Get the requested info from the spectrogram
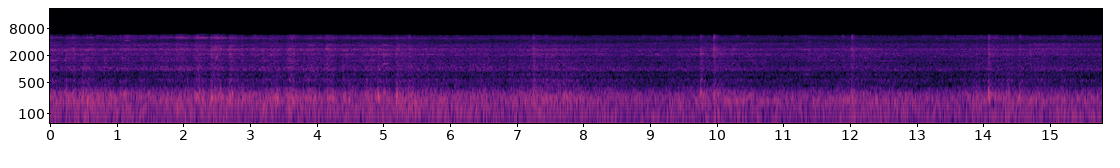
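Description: Double-stack intermodal freight train rolling past: a steady low rumble of loaded container well cars on the rails, with a few faint clicks in the later part.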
